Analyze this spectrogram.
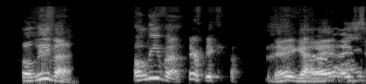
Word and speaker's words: Oliva: be able to say yostremski so um tony oliva oh leva there we go um but yeah this is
